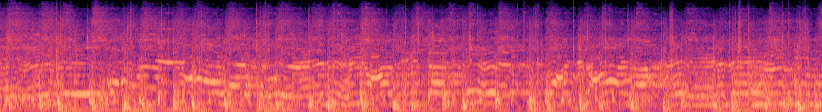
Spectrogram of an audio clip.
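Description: Arabic wedding zaffa music: a wavering, ornamented melody over fast, steady hand-drum beats and a low sustained bass.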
